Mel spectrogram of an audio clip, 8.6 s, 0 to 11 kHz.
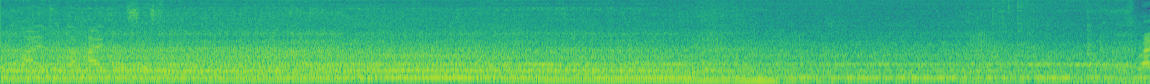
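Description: Diesel engine of an Octane FD25BCS 5,500 lb forklift revving, a loud steady droning rumble whose pitch holds and then dips slightly as the revs settle, running continuously and close.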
